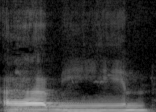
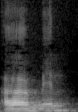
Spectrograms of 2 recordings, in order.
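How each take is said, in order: First: The vowel is drawn out long. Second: The vowel is said short. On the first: The speaker calls it right. "tetapi dibaca panjang" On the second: The speaker calls it wrong. "Jangan dibaca amin"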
